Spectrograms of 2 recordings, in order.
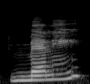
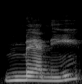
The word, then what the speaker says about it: Mene: This is the inscription that was written: Mene, Mene, Tekel, Parsin. So it's spelled M-E-N-E, Mene, comma, many, M-E-N-E, comma, Tekel, Tekel, comma, Parsin, Parsin. Here's what these words mean.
